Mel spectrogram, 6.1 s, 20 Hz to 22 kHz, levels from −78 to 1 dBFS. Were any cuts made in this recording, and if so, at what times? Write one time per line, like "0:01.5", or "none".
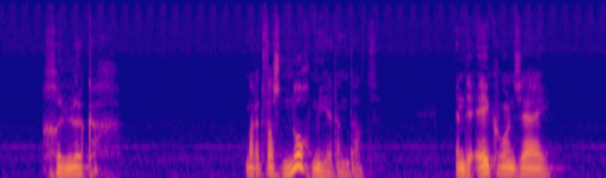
0:04.3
